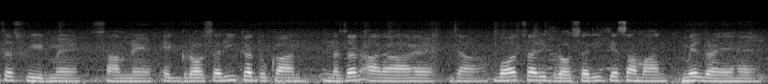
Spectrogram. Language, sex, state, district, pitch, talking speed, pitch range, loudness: Hindi, male, West Bengal, Purulia, 155 Hz, 155 wpm, 150-175 Hz, -16 LUFS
